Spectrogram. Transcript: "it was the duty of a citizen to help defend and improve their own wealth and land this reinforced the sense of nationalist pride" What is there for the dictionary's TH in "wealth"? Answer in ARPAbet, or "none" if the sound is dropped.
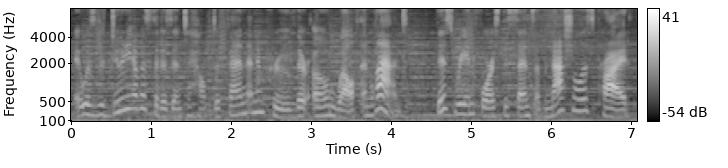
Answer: TH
